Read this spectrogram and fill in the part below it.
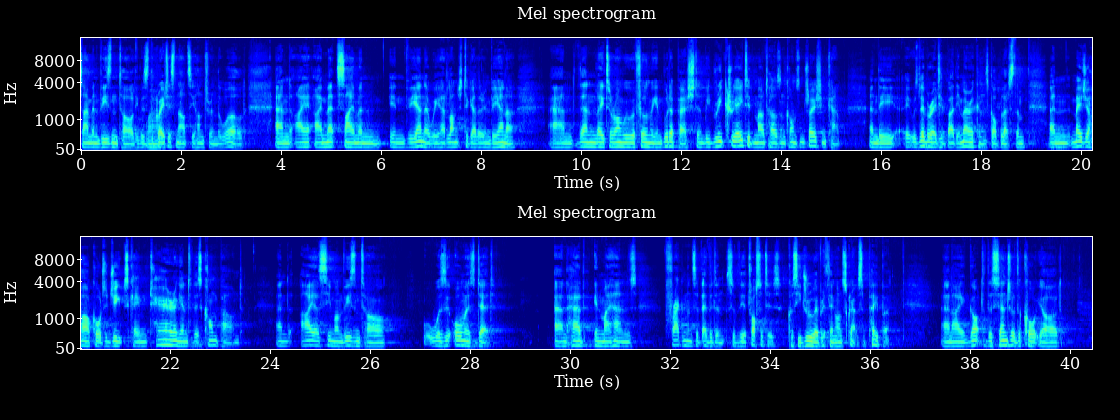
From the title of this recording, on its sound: Live from SDCC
